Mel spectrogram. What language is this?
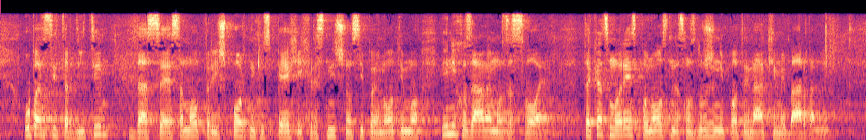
Slovenian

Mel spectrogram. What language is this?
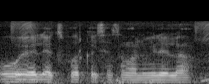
Bhojpuri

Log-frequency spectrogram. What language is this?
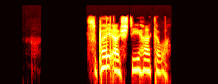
Central Kurdish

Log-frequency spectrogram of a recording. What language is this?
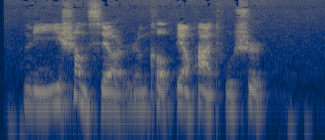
Chinese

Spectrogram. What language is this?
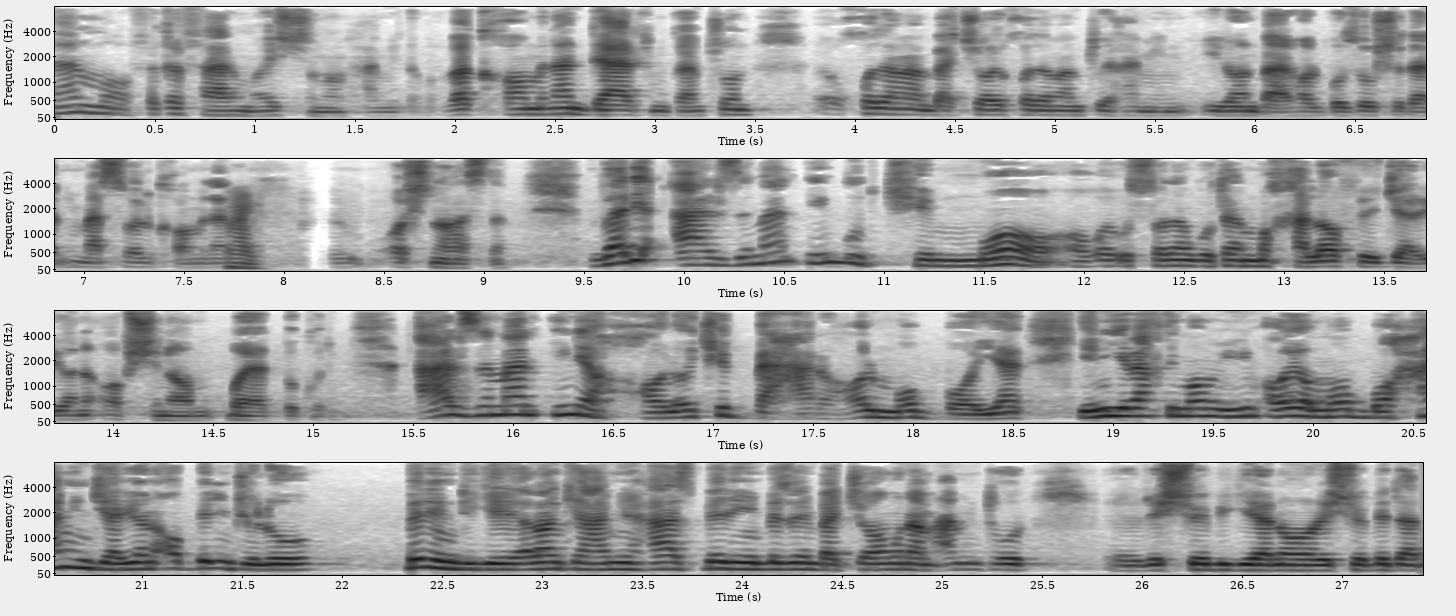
Persian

